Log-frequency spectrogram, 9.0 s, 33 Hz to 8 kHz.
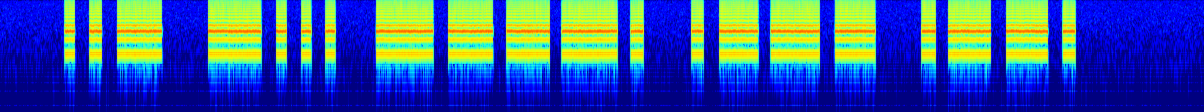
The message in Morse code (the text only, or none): UB9JP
